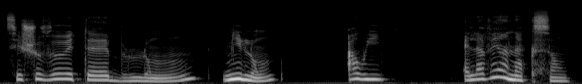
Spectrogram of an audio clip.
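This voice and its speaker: A woman reads her half of a scripted practice dialogue, slowly and with deliberate care so learners can follow. Her tone is warm and mellow, and the recording is dry and close, with no room sound. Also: mid-range voice, expressive, dry recording. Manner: careful, deliberate delivery for learners. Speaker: language-lesson dialogue reader. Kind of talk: slow scripted dialogue, each line read twice.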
